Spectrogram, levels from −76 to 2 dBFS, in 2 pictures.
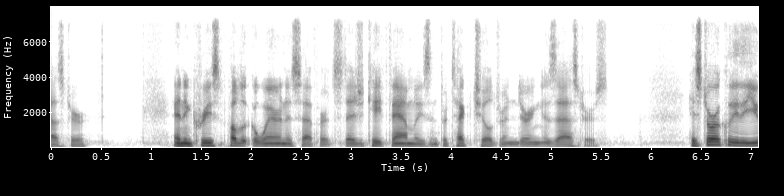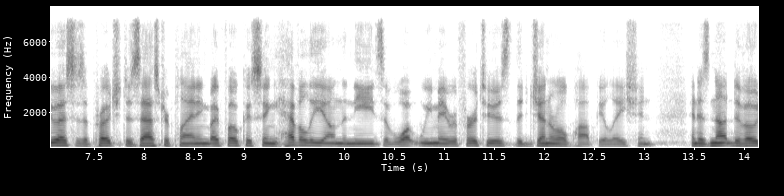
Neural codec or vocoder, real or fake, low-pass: codec, 16 kHz in and 24 kHz out, 0.9 kbps, LongCat-Audio-Codec, four codebook decoder; fake; 7.2 kHz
